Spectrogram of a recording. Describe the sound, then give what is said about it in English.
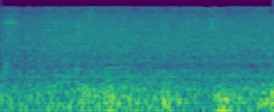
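Heavy rain pours down in a dense, steady roar, with deep rumbling underneath that builds louder toward the end, like a storm intensifying. No voices are heard. “It starts raining very seriously.”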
